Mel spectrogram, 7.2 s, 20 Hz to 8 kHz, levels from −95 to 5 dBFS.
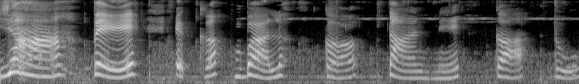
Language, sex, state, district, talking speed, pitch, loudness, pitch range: Hindi, male, Bihar, Katihar, 65 wpm, 305 Hz, -18 LUFS, 260-350 Hz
